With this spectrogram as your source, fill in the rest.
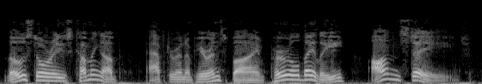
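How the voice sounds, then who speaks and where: A man's voice: on the high side, sing-song, a little slow, low-quality recording. A man with an American accent making scripted military radio announcements in a formal, polished announcer's delivery. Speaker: radio program host and announcer.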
